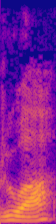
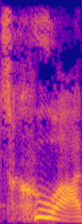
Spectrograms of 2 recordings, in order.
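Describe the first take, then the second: First: The name begins with an R sound. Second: The name begins with an H sound. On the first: The speaker calls it wrong. "not Rua" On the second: The speaker calls it right. "that's why it's like it's Hua"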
